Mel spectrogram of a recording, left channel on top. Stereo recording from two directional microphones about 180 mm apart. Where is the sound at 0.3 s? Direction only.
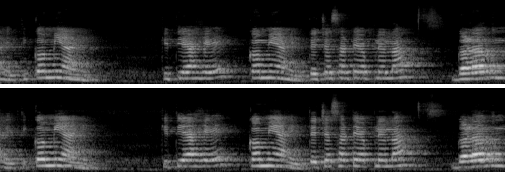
50° right (ahead or behind).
